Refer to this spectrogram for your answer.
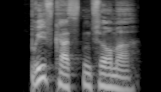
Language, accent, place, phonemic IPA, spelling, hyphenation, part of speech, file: German, Germany, Berlin, /ˈbʁiːfkastənˌfɪʁma/, Briefkastenfirma, Brief‧kas‧ten‧fir‧ma, noun, De-Briefkastenfirma.ogg
- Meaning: shell company, front company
